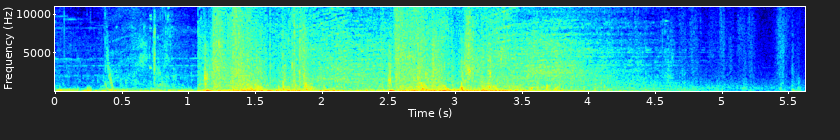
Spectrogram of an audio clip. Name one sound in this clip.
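A loud rushing whoosh swells and then fades away.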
